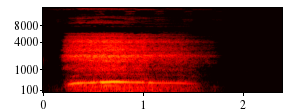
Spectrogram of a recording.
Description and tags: taking air
me taking some air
